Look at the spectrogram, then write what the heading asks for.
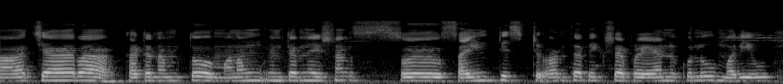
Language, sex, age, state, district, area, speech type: Telugu, male, 30-45, Andhra Pradesh, Kadapa, rural, spontaneous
